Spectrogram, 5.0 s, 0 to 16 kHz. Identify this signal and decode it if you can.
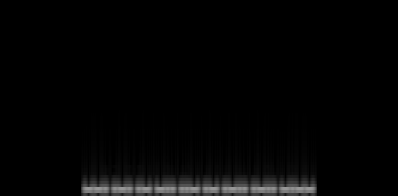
Morse code, heard as a keyed tone, about 40 wpm, 700 Hz. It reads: GRADUALLY
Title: LY Suffix - Top 100 Words with Base Words 40wpm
